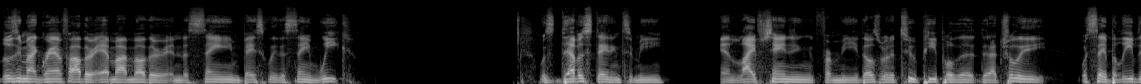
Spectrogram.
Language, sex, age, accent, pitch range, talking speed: English, male, 30-49, American, 105-135 Hz, 175 wpm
